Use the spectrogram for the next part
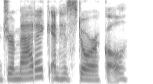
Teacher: type for suffixes like I C and i c a l the stress falls on the penultimate syllable which is the second to last syllable of the word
